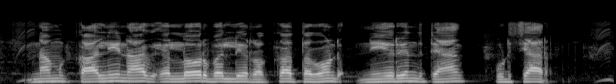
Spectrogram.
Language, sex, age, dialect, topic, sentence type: Kannada, male, 18-24, Northeastern, banking, statement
